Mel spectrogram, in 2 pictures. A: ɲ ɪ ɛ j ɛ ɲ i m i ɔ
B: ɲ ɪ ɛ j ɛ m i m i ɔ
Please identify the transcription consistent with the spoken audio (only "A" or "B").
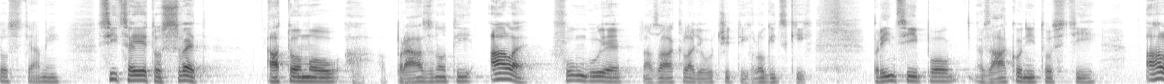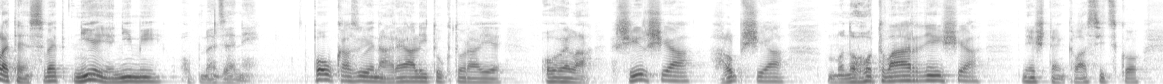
A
